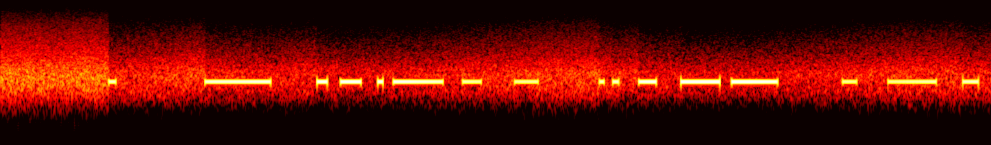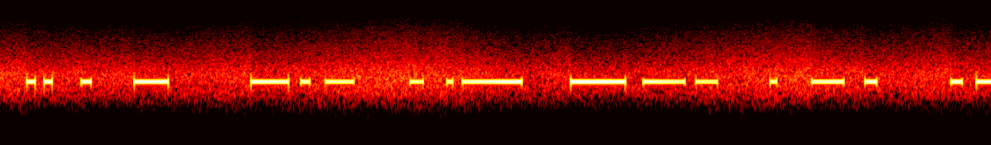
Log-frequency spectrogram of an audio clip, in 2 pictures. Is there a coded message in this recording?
No, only beeps of irregular length, with radio static.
